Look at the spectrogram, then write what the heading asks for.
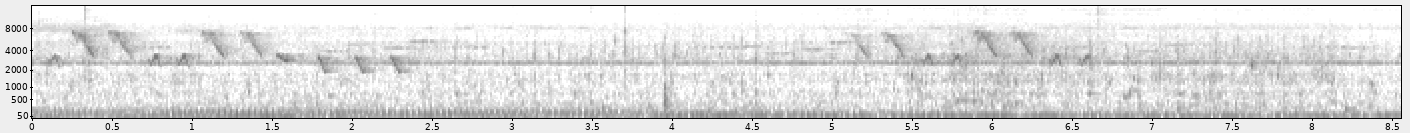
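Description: A bird calling in two runs of quick, short falling notes, one at the start and another about five seconds in, over a steady high-pitched drone.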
